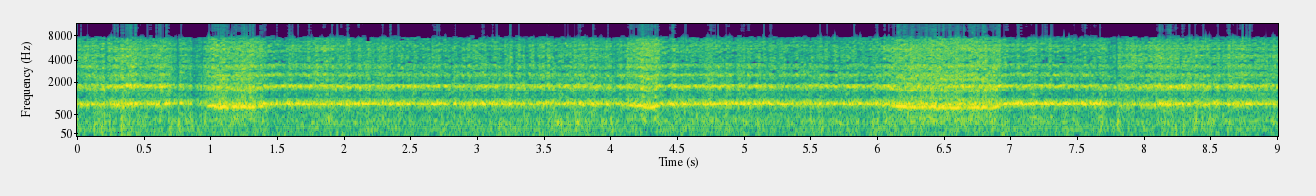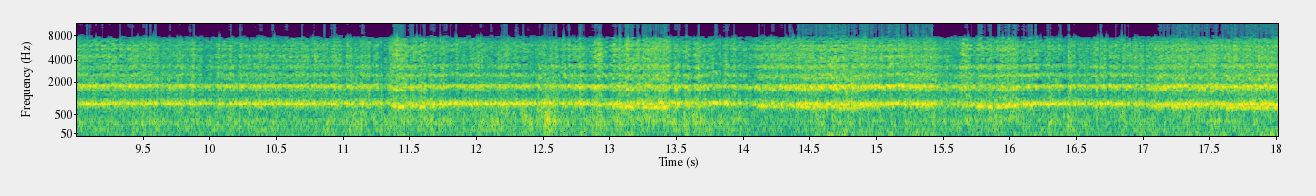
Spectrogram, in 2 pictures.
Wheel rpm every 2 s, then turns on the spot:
230, 230, 230, 220, 230, 230, 230, 220, 220.
none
